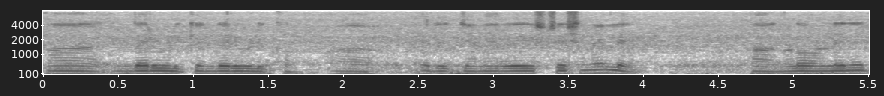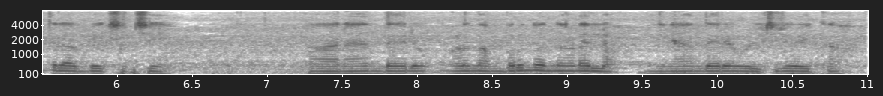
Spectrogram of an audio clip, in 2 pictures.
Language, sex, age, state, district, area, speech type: Malayalam, male, 18-30, Kerala, Malappuram, rural, spontaneous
